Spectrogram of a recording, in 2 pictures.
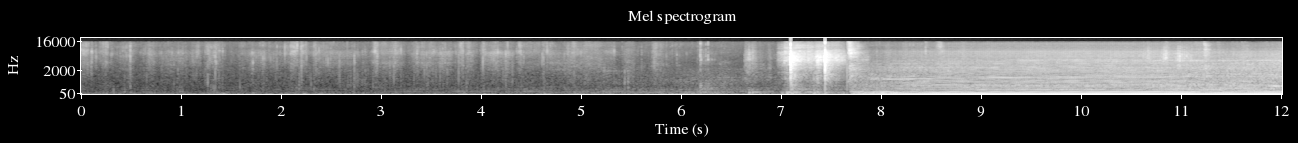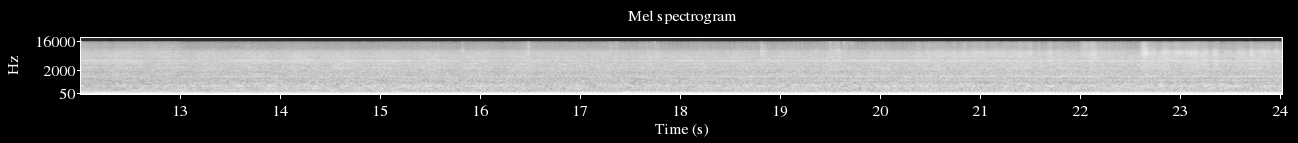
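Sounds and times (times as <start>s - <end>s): refrigeration unit humming: 6.0s - 24.0s.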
